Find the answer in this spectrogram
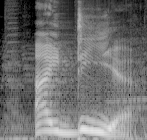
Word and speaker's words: idea: Ou alors vous aurez la même chose dans une idée, idea. Vous aurez le E qui se prononcera I et le A qui se prononcera E.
